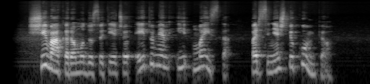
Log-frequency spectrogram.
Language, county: Lithuanian, Marijampolė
